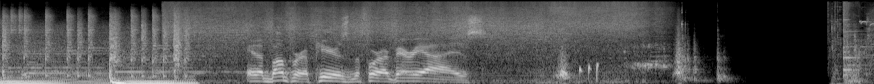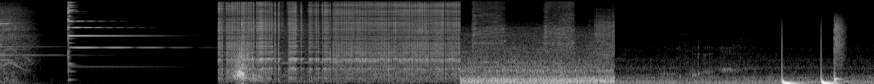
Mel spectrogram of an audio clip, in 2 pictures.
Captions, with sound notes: - And a bumper appears before our very eyes. (bell dings) (weld buzzing) - Okay.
